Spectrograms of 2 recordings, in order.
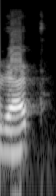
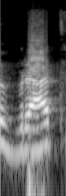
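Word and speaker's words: wrath: फिर डब्ल्यू जैसे रैथ, हम इसमें व्रैथ नहीं बोलते हैं, हम आर से शुरू करते हैं प्रोनाउंसिएशन, रैथ, और डब्ल्यू होता है साइलेंट।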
